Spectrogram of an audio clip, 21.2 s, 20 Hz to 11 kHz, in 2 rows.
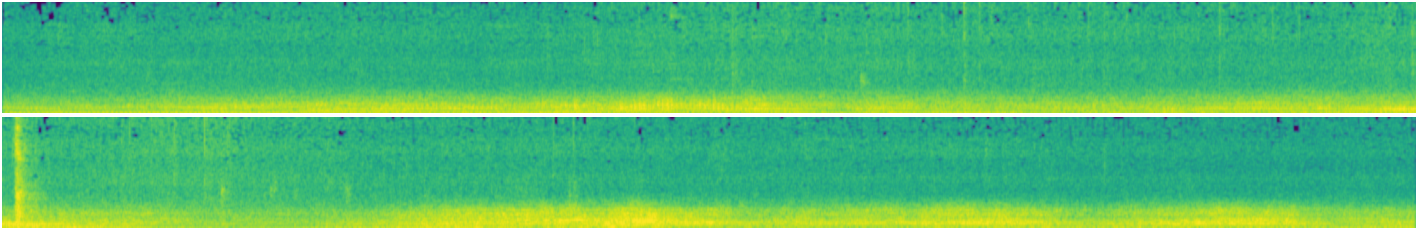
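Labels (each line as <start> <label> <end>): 0.0 A helicopter flies overhead repeatedly, getting closer each time. 21.2
10.7 A loud clacking sound. 10.9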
